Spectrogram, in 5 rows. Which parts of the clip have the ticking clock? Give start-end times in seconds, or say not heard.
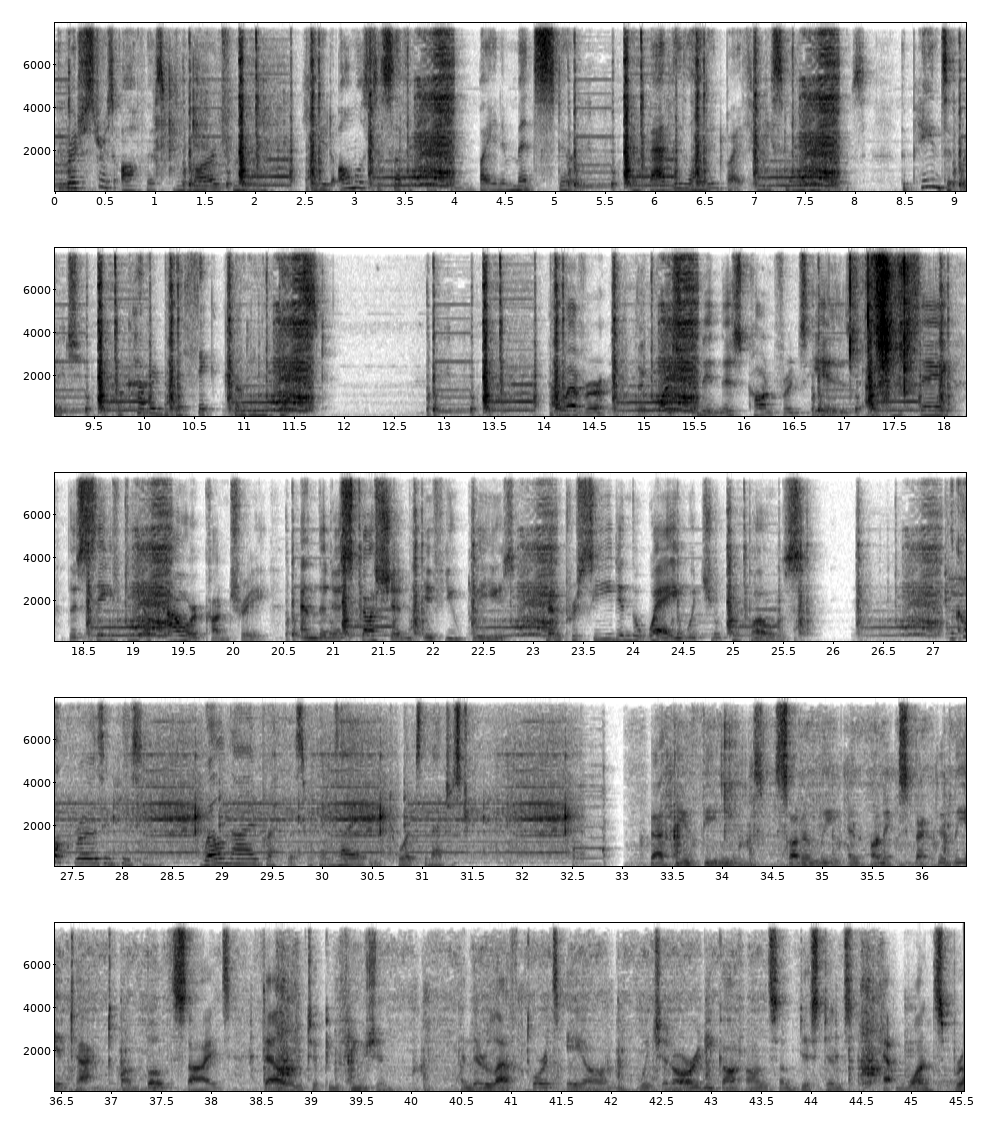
not heard.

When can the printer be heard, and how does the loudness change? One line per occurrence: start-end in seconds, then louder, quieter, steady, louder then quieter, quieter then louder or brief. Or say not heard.
0.0-45.4 quieter.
